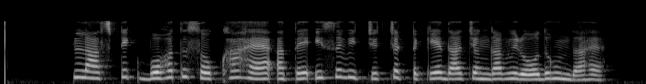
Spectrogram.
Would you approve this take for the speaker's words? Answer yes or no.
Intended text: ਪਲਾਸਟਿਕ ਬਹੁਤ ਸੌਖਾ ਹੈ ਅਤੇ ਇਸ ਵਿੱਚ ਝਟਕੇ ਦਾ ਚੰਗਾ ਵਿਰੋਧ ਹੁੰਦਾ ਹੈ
yes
